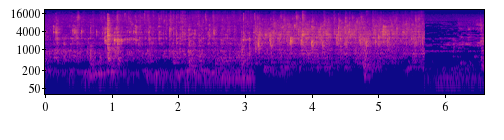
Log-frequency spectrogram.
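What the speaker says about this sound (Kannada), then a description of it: "ಈಗ ಇದು ಚೆನ್ನಾಗಿ ಫ್ರೈ ಆಗಿದೆ." Sabudana vada, medium-sized patted balls of sago, frying in hot oil, with a steady, bubbling sizzle close by that drops off abruptly near the end.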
